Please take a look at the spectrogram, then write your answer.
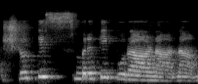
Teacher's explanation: Extra S, that is the doubling or Dvitvam.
